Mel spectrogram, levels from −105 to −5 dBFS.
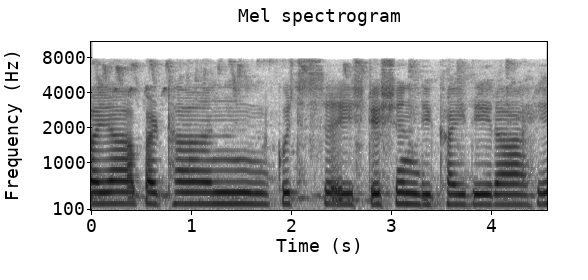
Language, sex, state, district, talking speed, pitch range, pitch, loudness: Hindi, female, Haryana, Rohtak, 105 wpm, 195-210 Hz, 205 Hz, -16 LUFS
